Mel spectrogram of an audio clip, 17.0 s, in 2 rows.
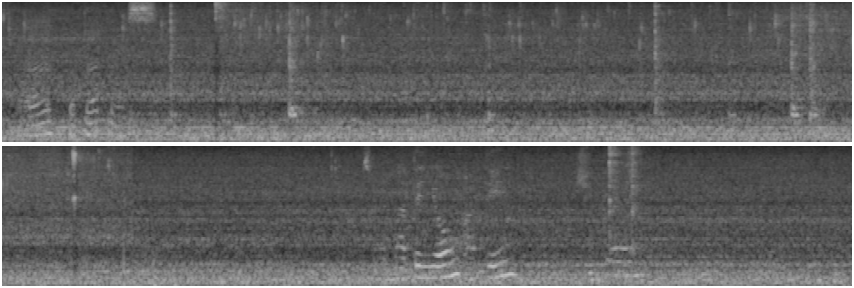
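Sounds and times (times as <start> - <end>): vegetables sizzling in oil: 0.0 - 10.0
metal tongs clicking on pan: 6.5 - 8.3.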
